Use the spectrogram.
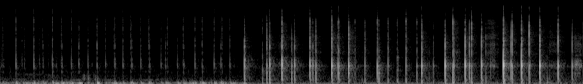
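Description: Long painted nails rapidly tap and scratch the sides of a small, hollow brown cardboard cosmetics box held in one hand beside the microphone. Soft, quick clicking fills the first half, then the taps turn louder and sharper, with a short hollow knock pitched around 870 Hz and bright, crisp edges.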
